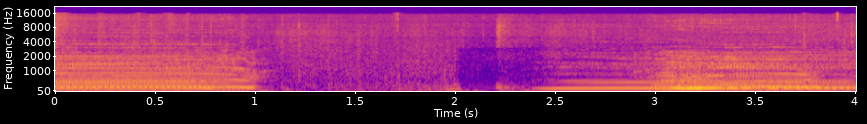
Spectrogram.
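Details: Scottish Highland cattle bull in Finland, receiving bread, ends one deep moo, falls silent for about a second, then begins another loud steady moo that swells in the final second.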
